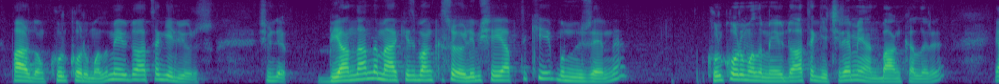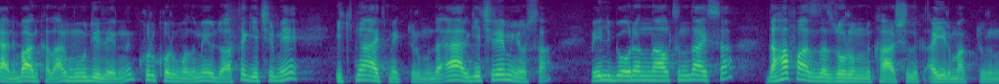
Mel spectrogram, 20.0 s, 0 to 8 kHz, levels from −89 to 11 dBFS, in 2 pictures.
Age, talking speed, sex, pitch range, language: 40-59, 130 wpm, male, 115-160 Hz, Turkish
